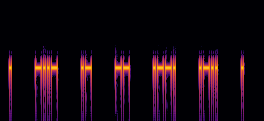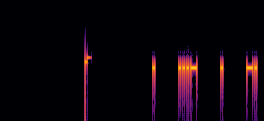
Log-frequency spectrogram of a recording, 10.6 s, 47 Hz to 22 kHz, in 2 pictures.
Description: Morse code, heard as a keyed tone, about 30 wpm, spaced as for 14 wpm, 700 Hz. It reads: EXAMPLE EVEN
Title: 4x Character Spacing - Top 300 Words - 30wpm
